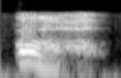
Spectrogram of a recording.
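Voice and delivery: startled shout into laughter; surprised laugh. Real, not acted. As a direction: caught off guard, laugh. Beer sprays onto GoPro.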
